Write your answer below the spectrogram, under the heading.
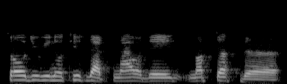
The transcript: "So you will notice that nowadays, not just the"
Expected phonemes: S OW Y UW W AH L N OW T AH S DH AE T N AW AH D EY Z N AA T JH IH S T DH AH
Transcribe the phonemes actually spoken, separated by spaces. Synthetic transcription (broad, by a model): S OW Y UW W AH N OW T AH S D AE T N AW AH D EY N AA T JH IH S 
